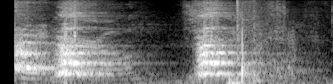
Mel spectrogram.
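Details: Young energetic female dog giving two sharp, loud barks about a second apart, each a short harsh burst, in a quiet indoor setting.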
